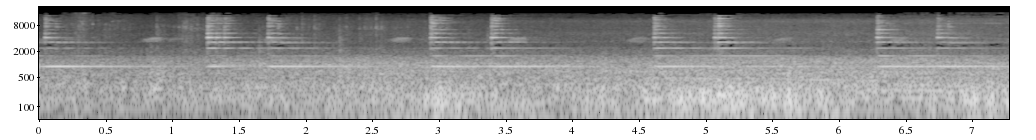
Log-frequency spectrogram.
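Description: Level-crossing warning bell of an AŽD 71 crossing signal, a classic electric bell, ringing in short bursts about every one and a half seconds. A low rumble of an approaching train builds from about three seconds in.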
